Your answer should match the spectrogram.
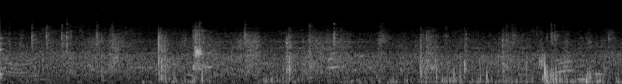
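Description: Low background ambience with faint, indistinct voices and a few light knocks.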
